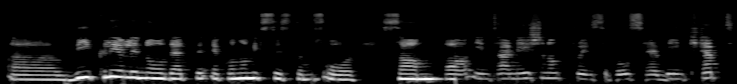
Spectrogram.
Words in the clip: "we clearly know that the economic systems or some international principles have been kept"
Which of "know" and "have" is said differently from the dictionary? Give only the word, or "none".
none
